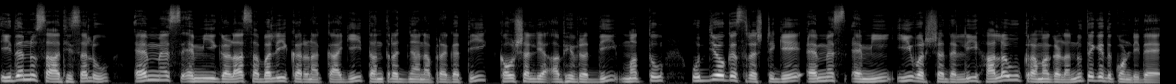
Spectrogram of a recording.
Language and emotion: Kannada, neutral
